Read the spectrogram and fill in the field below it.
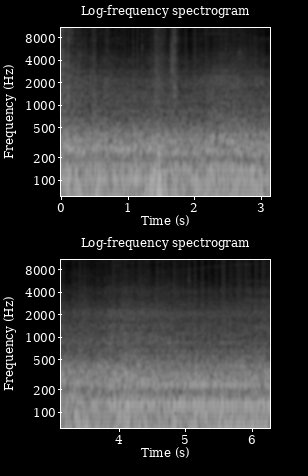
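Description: An oncoming truck rumbles past.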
